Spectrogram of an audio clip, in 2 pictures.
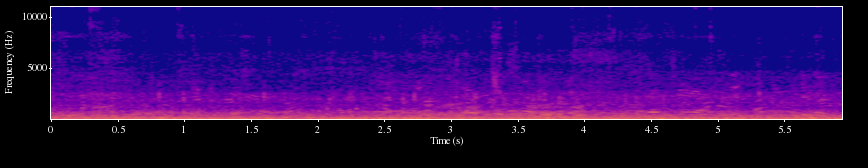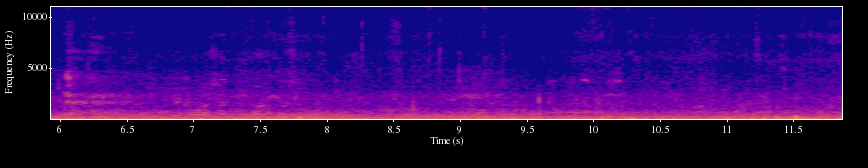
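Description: Many people talk at a distance in a busy open space.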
